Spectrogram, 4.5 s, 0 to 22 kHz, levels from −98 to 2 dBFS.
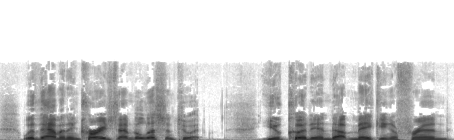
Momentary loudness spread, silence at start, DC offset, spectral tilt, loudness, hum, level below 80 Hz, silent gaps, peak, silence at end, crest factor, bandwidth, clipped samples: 9 LU; 0.05 s; under 0.1%; -6 dB/octave; -21 LUFS; none; -52 dBFS; none; -2 dBFS; 0.05 s; 18 dB; 12.5 kHz; under 0.1%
